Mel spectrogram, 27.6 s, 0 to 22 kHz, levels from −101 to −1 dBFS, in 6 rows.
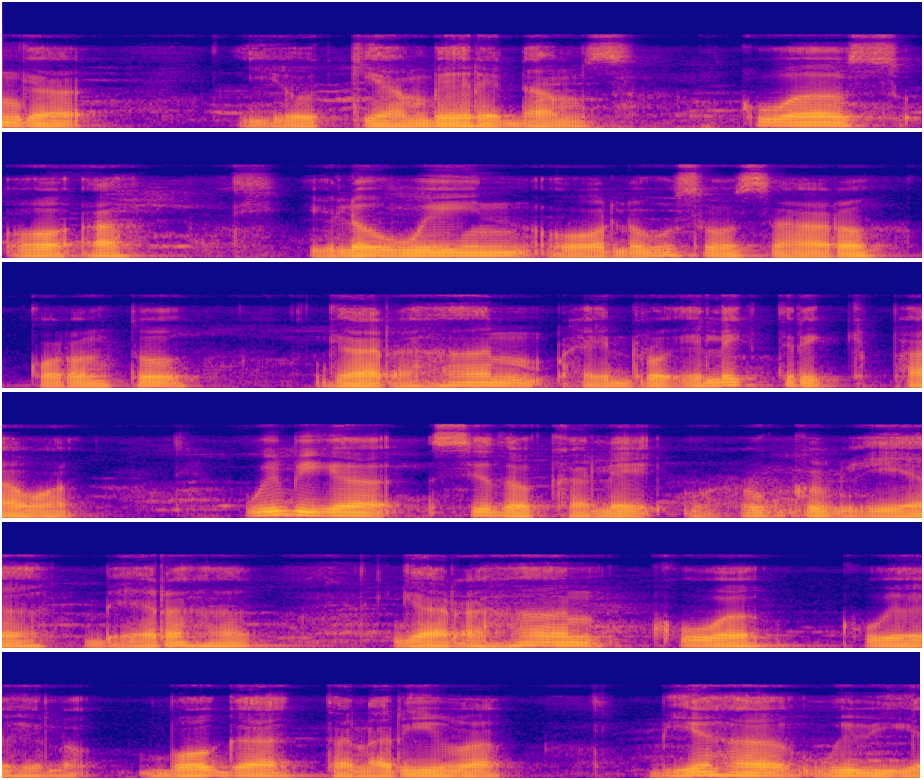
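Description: Throughout the clip, the speech is played back at the wrong sample rate, with no conversion. The slowdown fits audio recorded at 22 kHz and played at 16 kHz. Everything runs at 0.726 times normal speed and sits about 5.5 semitones low, so voices sound deep and dragging.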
